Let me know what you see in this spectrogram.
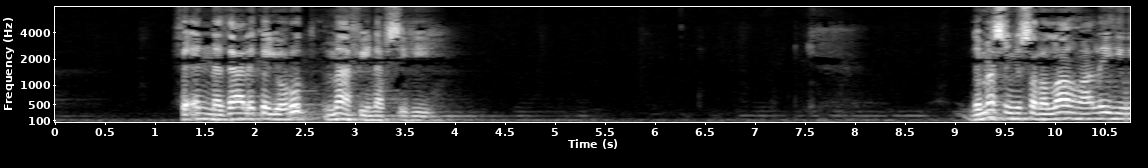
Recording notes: Lecture given at Masjid Nur Allah, Queens, NY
